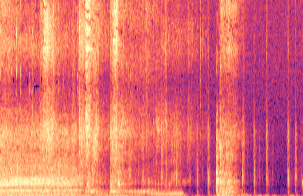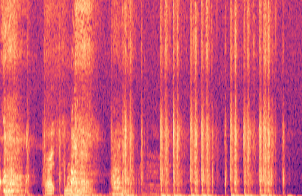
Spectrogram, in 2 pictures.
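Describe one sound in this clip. Heavy footsteps of a large animal thud steadily on sand.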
